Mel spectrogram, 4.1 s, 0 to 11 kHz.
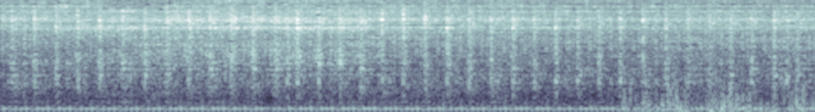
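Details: Recently bought Honda CB 350F idling low, with idle rpm suddenly dropping: a loose, uneven clunking knock mixed into the exhaust beat. Clunking knock at idle, cause unknown.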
